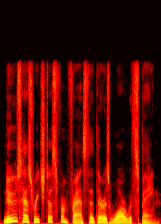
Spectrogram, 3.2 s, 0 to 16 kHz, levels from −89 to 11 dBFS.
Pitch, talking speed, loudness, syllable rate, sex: 145 Hz, 225 wpm, -18 LUFS, 4.9 syllables/s, male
